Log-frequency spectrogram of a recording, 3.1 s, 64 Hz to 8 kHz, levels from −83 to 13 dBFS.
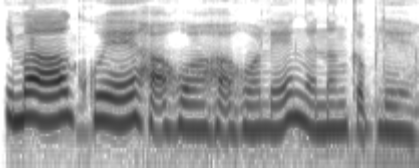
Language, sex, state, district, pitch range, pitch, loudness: Wancho, female, Arunachal Pradesh, Longding, 195-260 Hz, 205 Hz, -15 LUFS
